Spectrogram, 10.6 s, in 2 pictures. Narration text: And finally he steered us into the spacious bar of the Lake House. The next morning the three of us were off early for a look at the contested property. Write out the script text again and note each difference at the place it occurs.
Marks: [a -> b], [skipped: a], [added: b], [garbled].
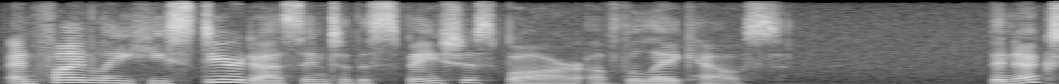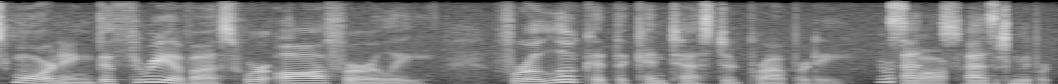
And finally he steered us into the spacious bar of the Lake House. The next morning the three of us were off early for a look at the contested property. [garbled]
